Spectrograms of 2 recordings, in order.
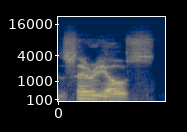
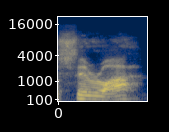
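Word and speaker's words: Sirois: Uh Tom McIll, Jonathan Serios uh or Siroa uh is probably how it's pronounced.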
